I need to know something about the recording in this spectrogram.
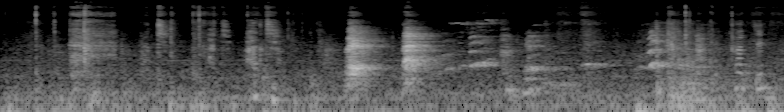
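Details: Pet Shiba Inu dogs rushing over during their owners' emergency; two sharp, loud barks about half a second apart near the middle, amid people talking and household noise.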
